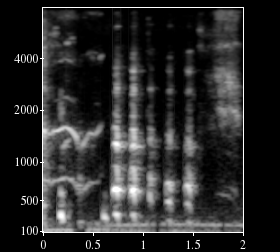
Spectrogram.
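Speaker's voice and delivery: squealing high laugh. Real, not acted. Laughs after retold texts.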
